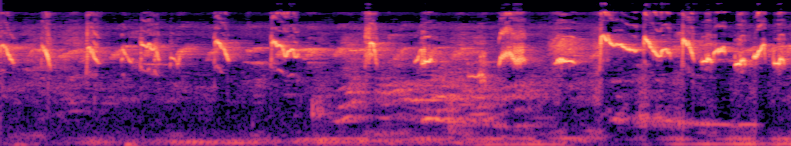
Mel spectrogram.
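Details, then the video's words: Dakun white-eye, Pacitan, in nembak song with mantenan and zipper witwit phrases: quick high slurred notes, about three or four per second, over low murmuring background noise and faint softer calls. "Pleci Dakun pacitan nembak mantenan&zipper witwit"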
